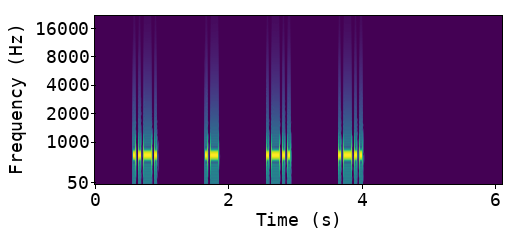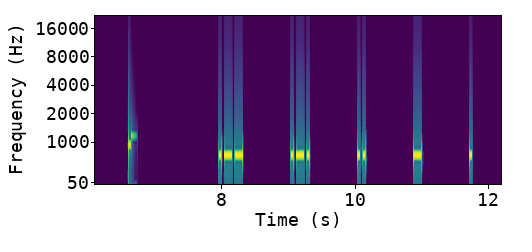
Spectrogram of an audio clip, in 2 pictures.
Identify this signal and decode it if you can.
Morse code, heard as a keyed tone, about 30 wpm, spaced as for 10 wpm, 700 Hz. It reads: FALL WRITE
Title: 6x Character Spacing - Top 500 Words - 30wpm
